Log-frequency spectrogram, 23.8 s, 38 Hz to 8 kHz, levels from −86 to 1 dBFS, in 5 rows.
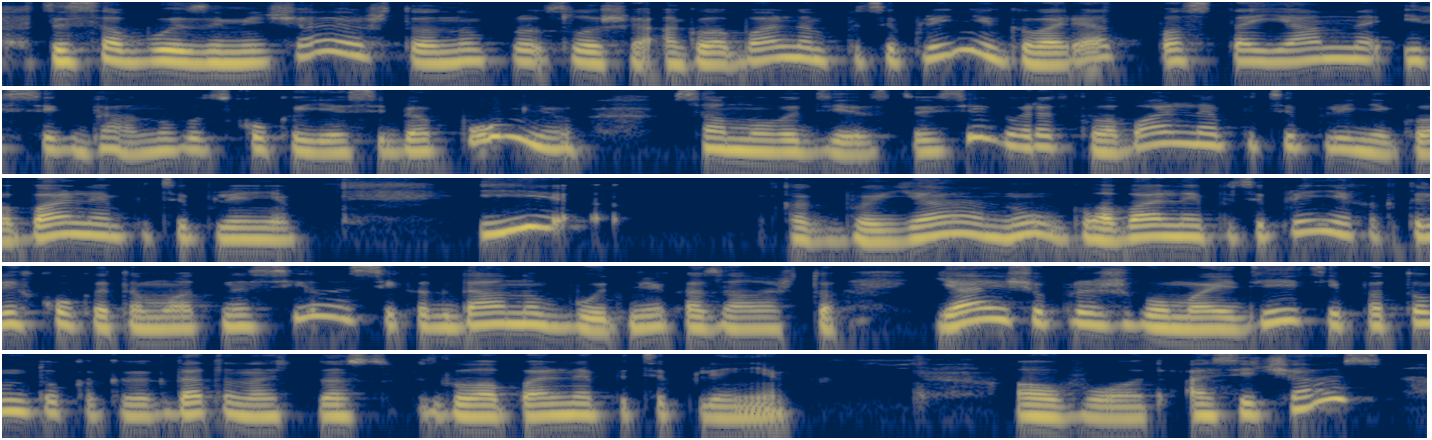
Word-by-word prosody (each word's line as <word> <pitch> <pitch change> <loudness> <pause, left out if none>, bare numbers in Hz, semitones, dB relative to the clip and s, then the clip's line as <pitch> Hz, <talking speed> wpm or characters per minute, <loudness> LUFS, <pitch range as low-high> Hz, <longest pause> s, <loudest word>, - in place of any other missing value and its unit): за 190 - +6
собой 185 0 +4
замечаю, 185 - +1
что, 195 -10 0
ну, 190 +2 +1
послушай, 185 -3 -1
о 160 - -2
глобальном 195 +8 +1
потеплении 215 - -2
говорят 170 +4 +1
постоянно 190 +3 0
и 200 -2 -4
всегда. 190 -3 -4
Ну 165 +4 -2
вот, 180 -1 -5
сколько 185 0 -3
я 155 -1 0
себя 165 +1 -2
помню, 215 - +1 0.3
с - - -9
самого 175 -4 +3
детства, 155 +1 -4
все 170 +4 -1
говорят: 215 -1 -1
"Глобальное 235 - 0
потепление, 205 - -3
глобальное 190 +9 +3
потепление". 175 -4 -2 0.6
И, 295 +11 +4 0.7
как 165 -4 -3
бы, 150 -1 +1
я, 200 +10 +2
ну, 205 +4 +2
глобальное 190 +3 +4
потепление, 205 +7 -3
как-то 195 -1 -7
легко 205 0 +1
к 180 - -21
этому 155 -1 0
относилась. 175 - -2
И - - -4
когда 180 +2 +1
оно 200 -1 +3
будет? 155 -6 0
Мне 165 +1 0
казалось, 155 -2 -1
что - - -4 0.3
я 195 +6 +6
ещё 250 -5 +2
проживу, 195 -5 +1
мои 150 -1 +3
дети, 225 +7 0
и - - -3
потом 195 +3 +1
только, 190 -5 -7
когда-то 180 +3 -1
нас 155 0 0
наступит 160 +3 -2
глобальное 160 +1 +2
потепление. 170 -4 -5 0.7
А 160 -1 +4
вот. 140 -2 -3
А 170 - +2
сейчас, 245 - -1
185 Hz, 160 wpm, -24 LUFS, 165-205 Hz, 0.7 s, за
